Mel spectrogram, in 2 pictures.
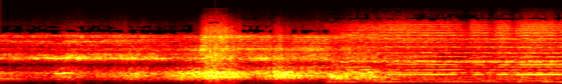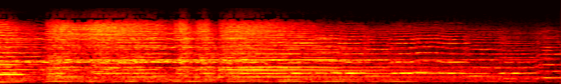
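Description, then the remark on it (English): A car speeds too fast into a turn, ending in a loud, sudden crash about two seconds in, an automobile accident, followed by steady, ringing tones that hold and slowly fade with no talking. “That car better slow down for that turn.”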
